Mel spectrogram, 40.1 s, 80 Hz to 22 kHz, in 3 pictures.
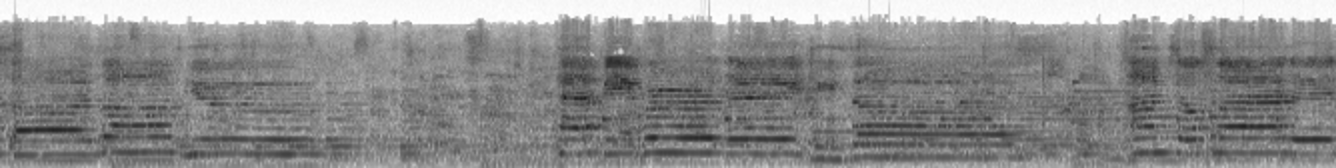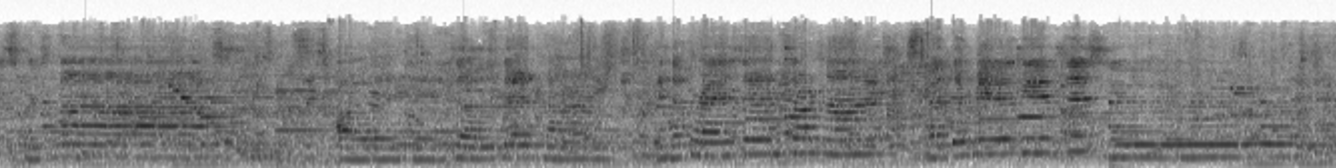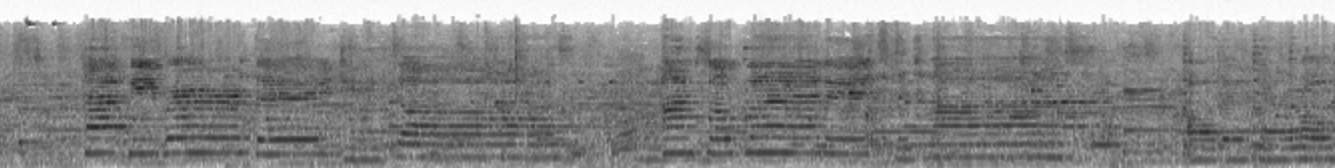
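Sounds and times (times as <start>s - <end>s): girl singing into a microphone: 0.0s - 3.7s, 5.4s - 40.0s.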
